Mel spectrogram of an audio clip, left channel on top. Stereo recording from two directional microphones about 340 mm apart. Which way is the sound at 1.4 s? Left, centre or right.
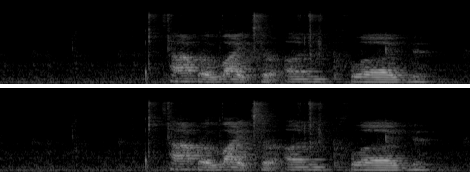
Centre.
